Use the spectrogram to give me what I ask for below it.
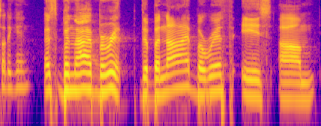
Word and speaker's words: B'nai B'rith: Mickey, how do you pronounce that again? That's B'nai B'rith.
